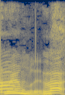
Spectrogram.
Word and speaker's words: Kremlin: När han häromdagen var på besök på självaste Kremlin. Nu uttalade jag det som Kremlins. – Ja. – På självaste Kremlin.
